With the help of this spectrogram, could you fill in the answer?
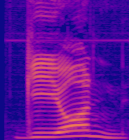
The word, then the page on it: guión: Spanish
